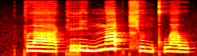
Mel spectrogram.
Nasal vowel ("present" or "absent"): absent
